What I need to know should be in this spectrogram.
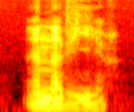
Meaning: ship
- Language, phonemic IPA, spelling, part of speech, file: French, /na.viʁ/, navire, noun, Fr-navire.ogg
